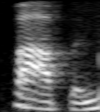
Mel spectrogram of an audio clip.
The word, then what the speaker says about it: Papen: I checked a German speaker on the pronunciation of Papen, and yeah. – It is Papen, which sounds funny to me. I kind of like the Papen, but it's like the ah sound in Maul, this person said, but I can think of it like Hans, Hans Lammers, Papen.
